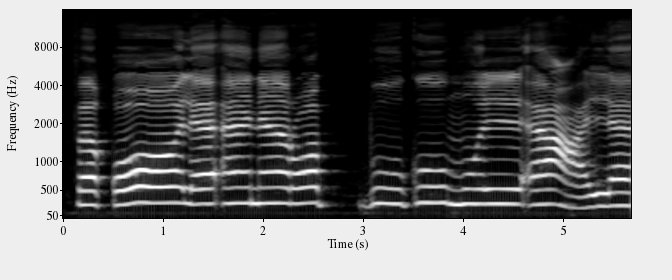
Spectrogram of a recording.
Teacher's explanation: با کے اوپر پیش ہے ہونٹ راؤنڈنگ، کاف کے اوپر پیش راؤنڈ ہی رہیں گے، میم کے اوپر پیش راؤنڈ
